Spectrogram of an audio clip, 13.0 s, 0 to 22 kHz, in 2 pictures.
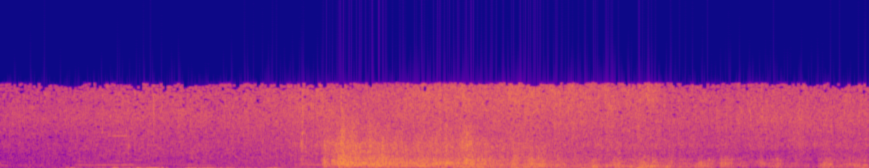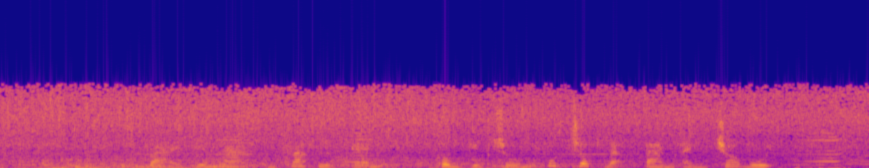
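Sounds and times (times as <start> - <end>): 
heavy rain pouring: 0.0 - 13.0
thunder rumbling: 0.8 - 12.7
loud crack of thunder: 2.3 - 11.4
speech: 8.0 - 12.6.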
